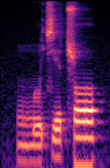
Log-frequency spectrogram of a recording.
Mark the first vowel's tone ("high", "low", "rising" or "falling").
low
